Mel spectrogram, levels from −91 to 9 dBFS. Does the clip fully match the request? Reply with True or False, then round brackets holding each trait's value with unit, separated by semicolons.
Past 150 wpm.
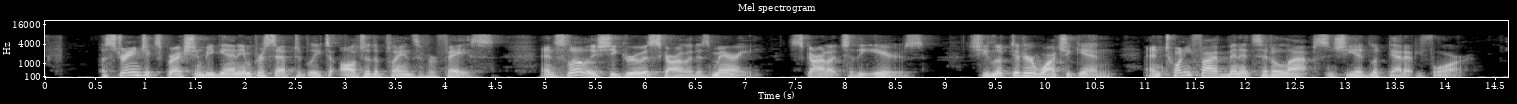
True (175 wpm)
